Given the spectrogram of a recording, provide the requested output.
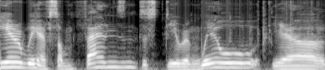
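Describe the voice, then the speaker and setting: Very wide pitch swings from a man talking at a very slow pace. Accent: non-native. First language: not English. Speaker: diecast model reviewer. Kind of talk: product review. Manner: halting.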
